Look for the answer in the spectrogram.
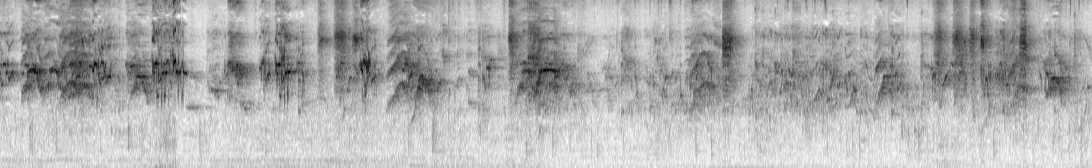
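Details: Budgerigar chatter in pulsing bursts of scratchy warbling, chirps and squeaky whistles, swelling and fading every second or two, with a faint low hum at the start.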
